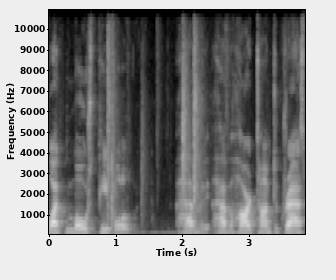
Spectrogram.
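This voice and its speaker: A man with a non-native accent at a very slow pace. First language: not English. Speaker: spiritual video creator. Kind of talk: unscripted spiritual monologue. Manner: halting, many fillers and restarts.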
